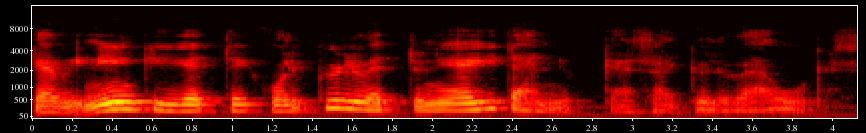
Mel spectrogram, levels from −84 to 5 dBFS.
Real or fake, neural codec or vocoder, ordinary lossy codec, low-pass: real; none; none; 14.4 kHz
